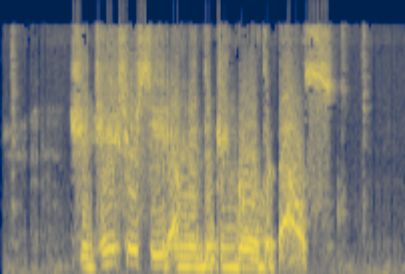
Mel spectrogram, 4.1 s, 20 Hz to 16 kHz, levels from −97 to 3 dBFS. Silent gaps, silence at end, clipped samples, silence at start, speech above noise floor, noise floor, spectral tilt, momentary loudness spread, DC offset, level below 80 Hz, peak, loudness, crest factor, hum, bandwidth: none; 0.4 s; 0.2%; 0.1 s; 27 dB; -34 dBFS; -3 dB/octave; 21 LU; under 0.1%; -42 dBFS; 0 dBFS; -6 LUFS; 8 dB; none; 16 kHz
